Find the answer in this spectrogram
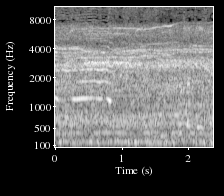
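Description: Large football stadium crowd chanting and cheering, a dense, steady roar of many voices.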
